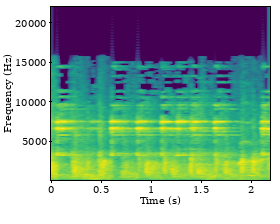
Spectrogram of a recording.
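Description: Thiruvathira dance accompaniment: a quick, even beat of sharp strikes, about four or five a second, with a bright metallic ring, keeping time for the dance.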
